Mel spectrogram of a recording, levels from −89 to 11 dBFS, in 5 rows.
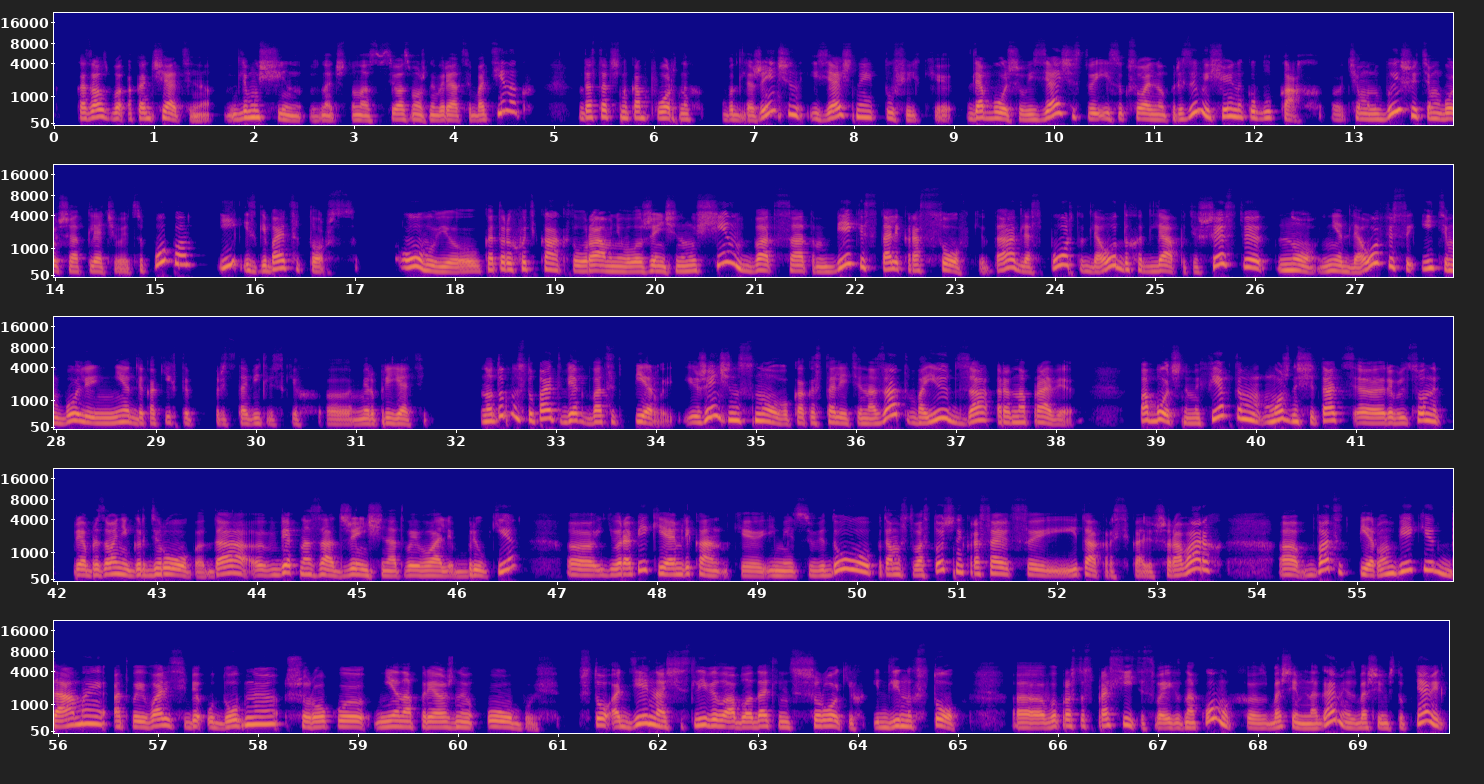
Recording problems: muffled; slightly; fading above 3.5 kHz

